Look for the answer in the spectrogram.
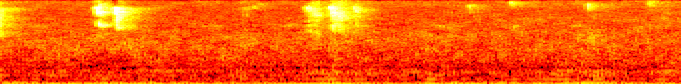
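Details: Hummingbirds visiting at sunrise, birds arriving one after another near a small water fountain; two brief bursts of tiny, very high squeaky chips about a second apart, then faint scattered high ticks over a quiet background.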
